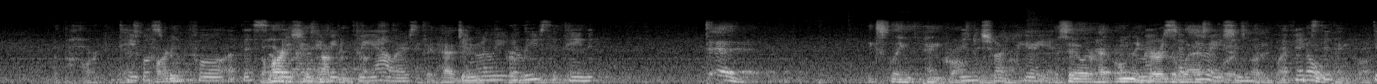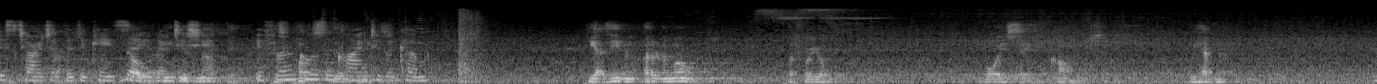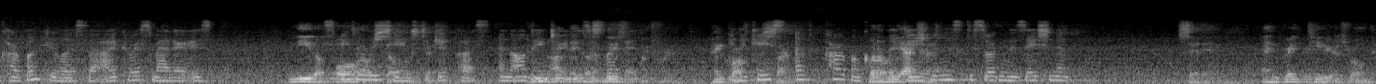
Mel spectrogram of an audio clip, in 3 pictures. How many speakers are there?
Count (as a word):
two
